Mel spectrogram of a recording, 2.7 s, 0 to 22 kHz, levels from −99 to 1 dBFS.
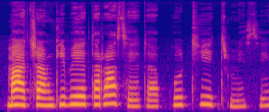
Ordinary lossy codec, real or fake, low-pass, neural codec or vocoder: none; real; none; none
